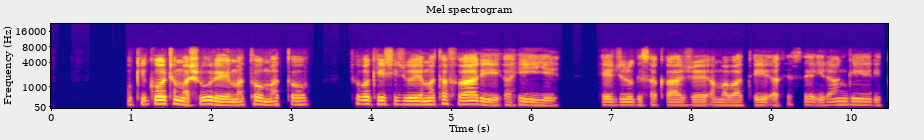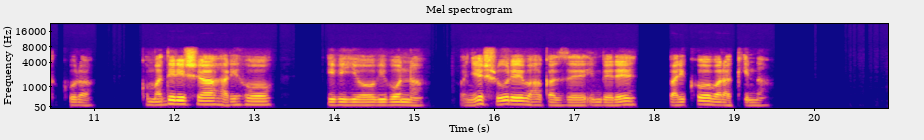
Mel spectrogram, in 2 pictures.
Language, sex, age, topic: Rundi, female, 36-49, education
